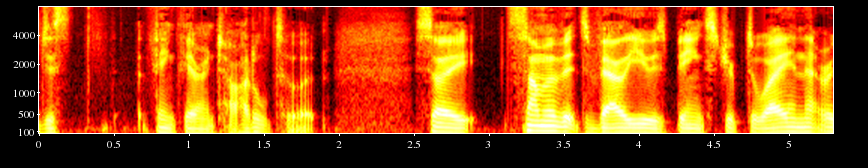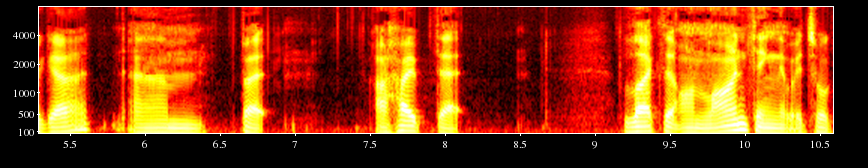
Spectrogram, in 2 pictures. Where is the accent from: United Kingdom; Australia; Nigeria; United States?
Australia; Australian. So that's not the experience that everybody has growing up in Australia.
